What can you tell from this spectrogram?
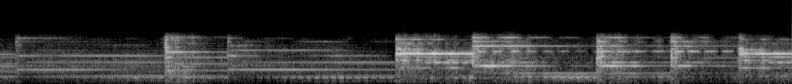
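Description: Church bells chimed by a pinned chime barrel: its hammers strike the ring of six bells one note at a time, about six strokes at uneven spacing. Each bell rings on under the next, and the loudest stroke comes about halfway through.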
